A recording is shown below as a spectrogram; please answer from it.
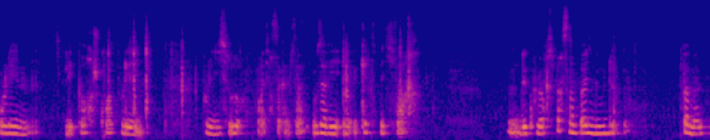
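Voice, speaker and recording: In an echoey room with constant background noise, a woman reviews her beauty haul in a chatty, casual way. Her mid-pitched voice is gravelly and unhurried, with long pauses, many fillers and frequent hesitations as this beauty vlogger talks.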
